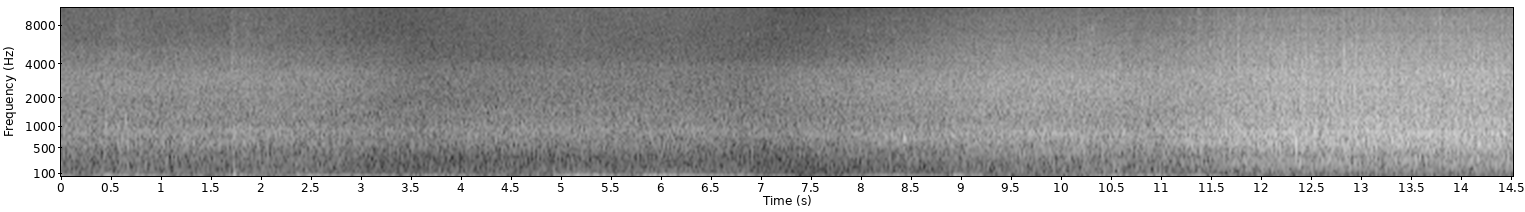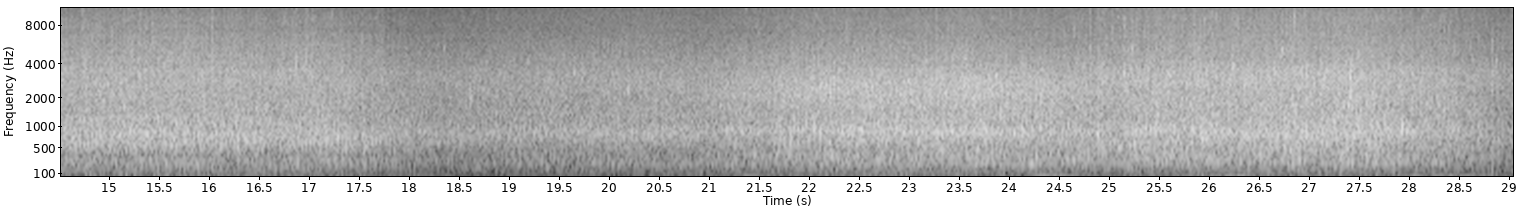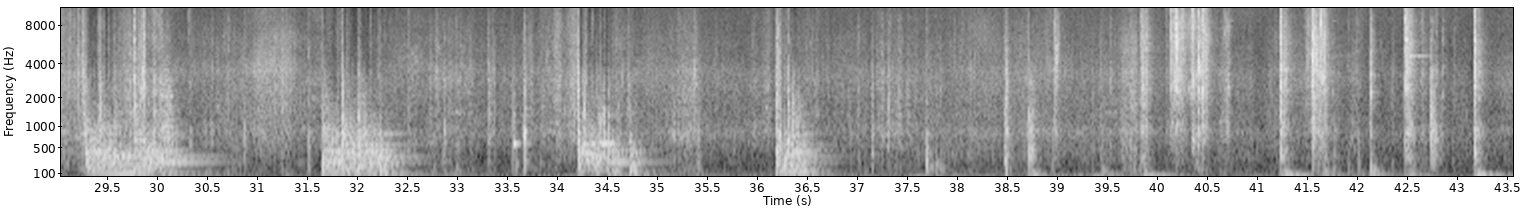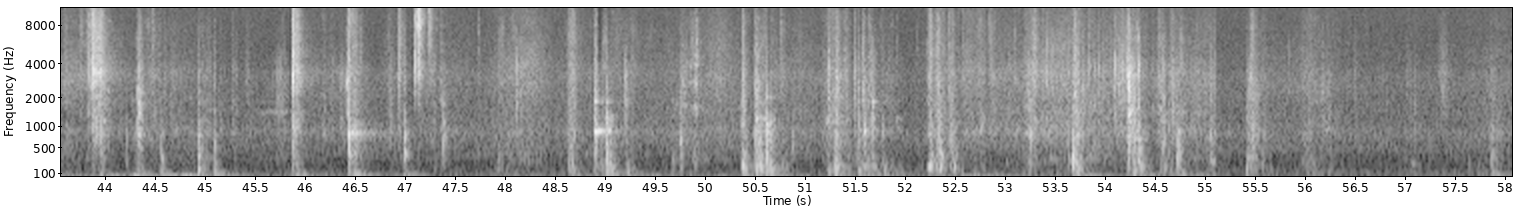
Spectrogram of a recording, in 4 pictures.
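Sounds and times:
creek water rushing over rocks: 7.1 - 55.2
hatchet splitting kindling on wood: 39.7 - 47.4.

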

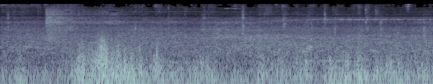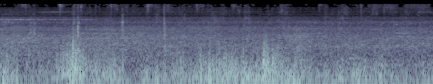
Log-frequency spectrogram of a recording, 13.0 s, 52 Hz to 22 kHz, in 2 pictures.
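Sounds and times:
low rumbling wind on microphone: 0.0 - 13.0.

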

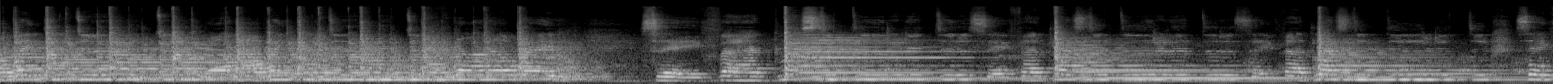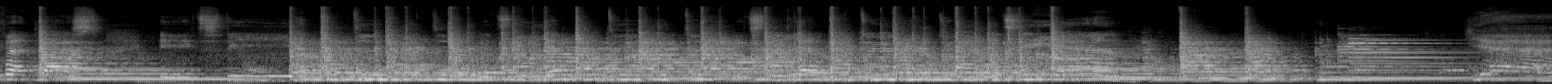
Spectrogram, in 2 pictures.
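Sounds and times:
electric guitar strumming chords: 0.0 - 6.4, 7.8 - 31.0.

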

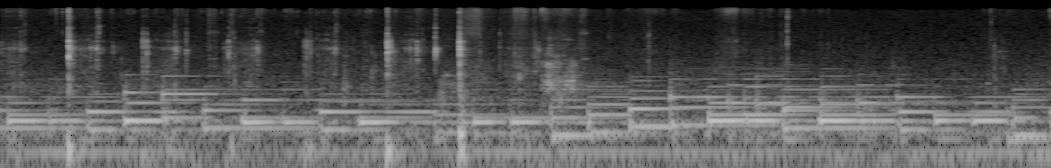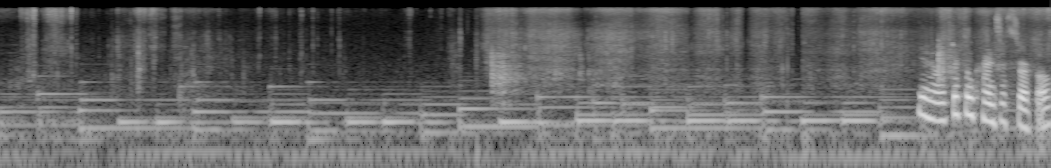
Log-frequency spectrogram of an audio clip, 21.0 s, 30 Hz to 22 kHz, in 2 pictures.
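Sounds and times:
background music: 0.0 - 21.0
hands rubbing tissue paper: 15.2 - 21.0.

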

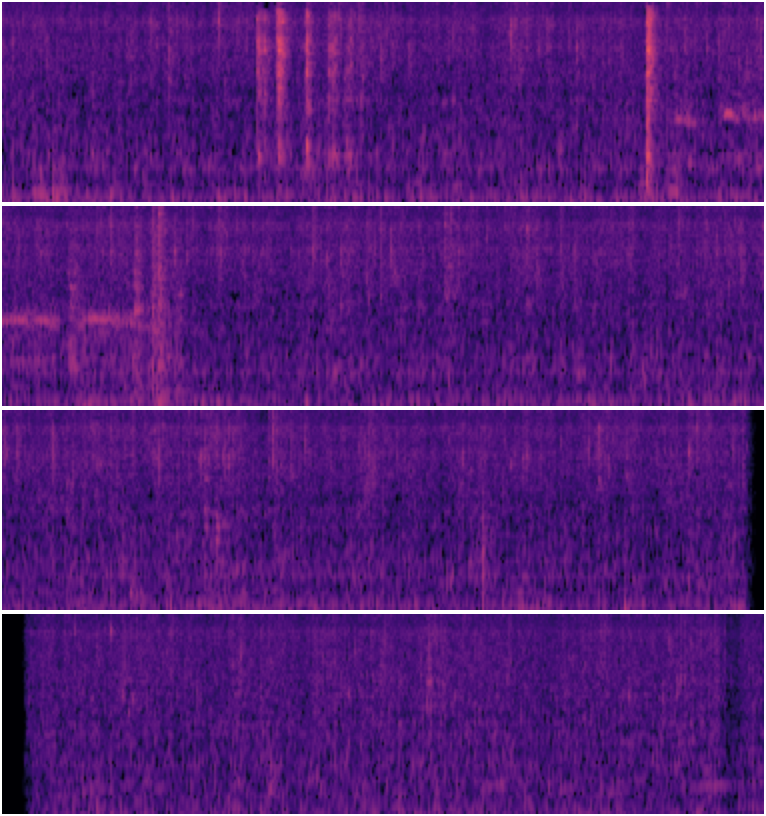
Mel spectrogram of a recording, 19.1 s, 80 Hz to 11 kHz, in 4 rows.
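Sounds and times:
water splashing from bamboo spout: 0.0 - 19.0.

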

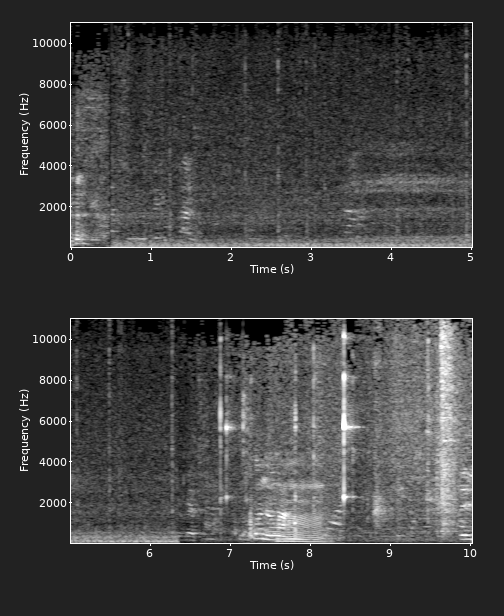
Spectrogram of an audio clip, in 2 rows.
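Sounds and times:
low engine drone: 0.5 - 6.4.

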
